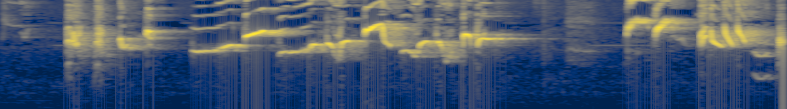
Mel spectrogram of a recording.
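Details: Oriental magpie-robin (kacer) in lively song used to train kept birds; a long phrase of quick, varied whistled notes rising and falling, a short silence, then a second high, sharp burst of whistles.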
